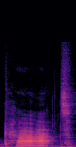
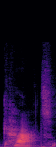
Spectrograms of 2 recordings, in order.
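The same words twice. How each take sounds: First: The vowel is drawn out long. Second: The vowel is short.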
